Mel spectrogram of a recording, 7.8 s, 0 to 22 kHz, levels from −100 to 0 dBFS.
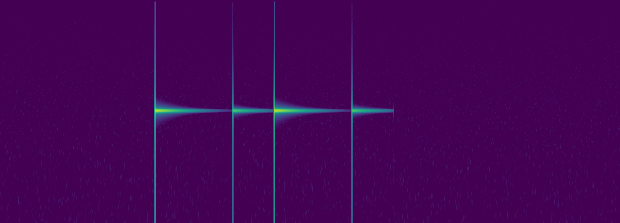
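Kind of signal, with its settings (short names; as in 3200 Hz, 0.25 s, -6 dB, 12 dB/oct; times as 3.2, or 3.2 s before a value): sonar ping 2850 Hz, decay 0.72 s, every 1.49 s, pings 2, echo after 0.97 s, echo -17 dB -7.5 dBFS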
